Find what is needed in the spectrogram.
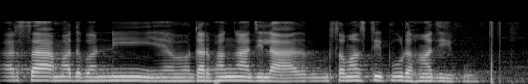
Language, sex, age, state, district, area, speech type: Maithili, female, 45-60, Bihar, Darbhanga, rural, spontaneous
